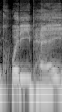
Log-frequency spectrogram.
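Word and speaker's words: Kwity Paye: We ended up going Quiddy Pay.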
